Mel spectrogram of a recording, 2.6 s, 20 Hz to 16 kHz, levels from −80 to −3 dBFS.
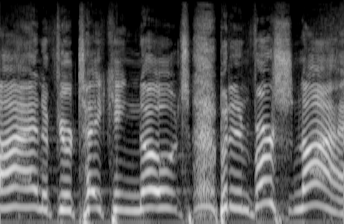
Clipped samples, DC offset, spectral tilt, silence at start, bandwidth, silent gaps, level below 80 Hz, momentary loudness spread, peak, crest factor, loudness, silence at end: under 0.1%; under 0.1%; -3 dB/octave; 0 s; 15.5 kHz; none; -36 dBFS; 3 LU; -6 dBFS; 12 dB; -18 LUFS; 0 s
